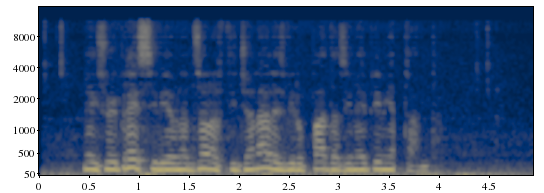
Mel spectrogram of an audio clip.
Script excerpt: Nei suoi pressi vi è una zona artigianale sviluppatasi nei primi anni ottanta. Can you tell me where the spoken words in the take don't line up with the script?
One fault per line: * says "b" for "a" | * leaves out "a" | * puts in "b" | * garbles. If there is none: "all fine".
* leaves out "anni"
